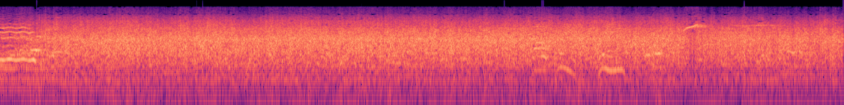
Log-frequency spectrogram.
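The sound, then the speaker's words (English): Loud, sustained applause from an audience after a sung performance fills the whole stretch, a dense steady clatter of many hands clapping with faint vocal tones rising through it. “Applause, please.”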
